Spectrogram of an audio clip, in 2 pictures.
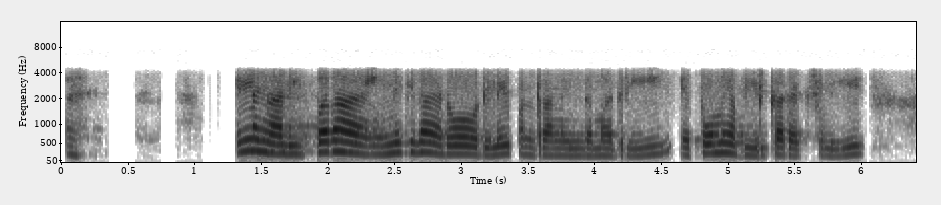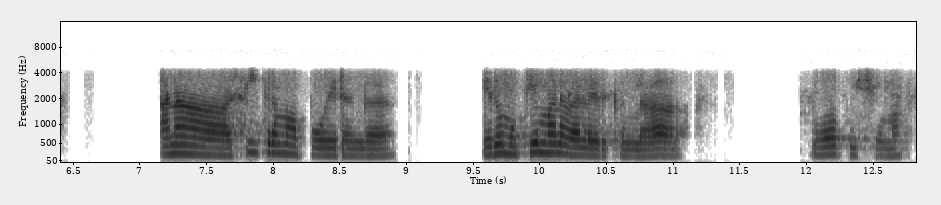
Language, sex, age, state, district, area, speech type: Tamil, female, 18-30, Tamil Nadu, Tiruppur, rural, conversation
